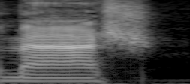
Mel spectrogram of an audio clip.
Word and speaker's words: marsh: If they're in Massachusetts, it should be called the Mash.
